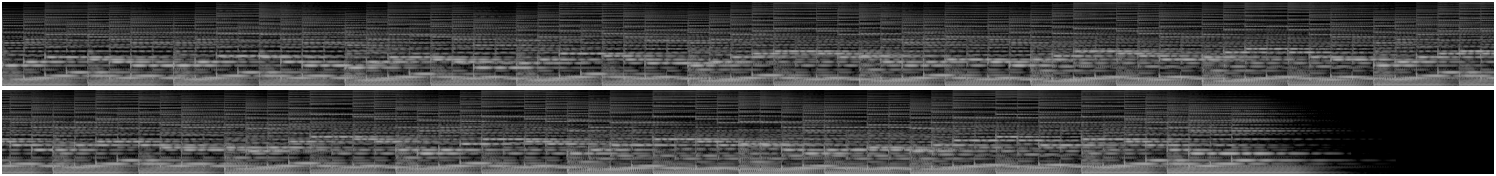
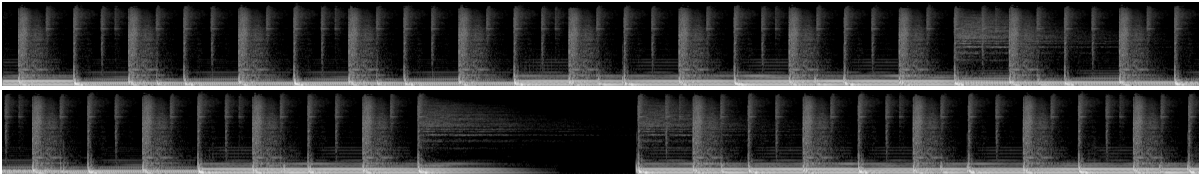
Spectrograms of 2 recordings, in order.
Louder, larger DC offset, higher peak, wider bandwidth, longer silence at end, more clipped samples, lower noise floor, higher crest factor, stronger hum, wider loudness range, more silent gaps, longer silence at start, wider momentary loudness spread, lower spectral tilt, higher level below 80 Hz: second, -24 LUFS vs -19 LUFS; neither; second, -12 dBFS vs 0 dBFS; first, over 20 kHz vs 18 kHz; first, 1.55 s vs 0 s; neither; first, under -90 dBFS vs -64 dBFS; about the same, 14 dB vs 18 dB; neither; about the same, 1 LU vs 3 LU; neither; about the same, 0 s vs 0 s; second, 2 LU vs 5 LU; second, -3 dB/octave vs -6 dB/octave; second, -38 dBFS vs -26 dBFS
